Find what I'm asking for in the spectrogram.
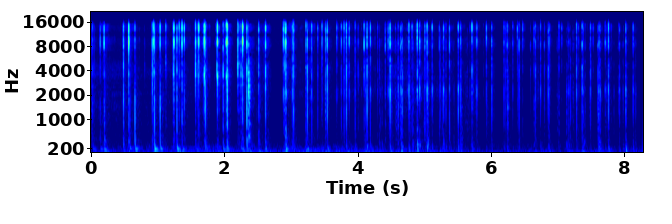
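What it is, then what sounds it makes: Deck of coated paper playing cards. Long painted fingernails rapidly tap and scratch the top and edges of a small, solid stack of coated paper cardstock UNO playing cards. The result is a dense, irregular run of quick, crisp clicks and scratchy ticks, with a steady low rumble underneath.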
